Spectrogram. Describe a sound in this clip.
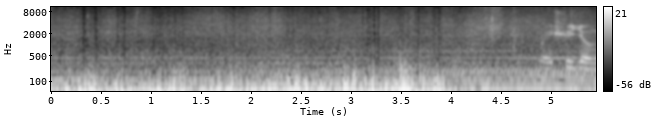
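Wind buffets the microphone with a low, steady rumble outdoors.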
